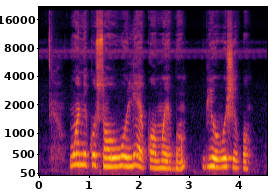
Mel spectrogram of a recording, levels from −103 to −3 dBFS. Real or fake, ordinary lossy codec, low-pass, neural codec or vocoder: fake; none; none; vocoder, 48 kHz, 128 mel bands, Vocos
